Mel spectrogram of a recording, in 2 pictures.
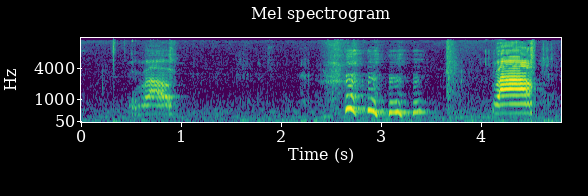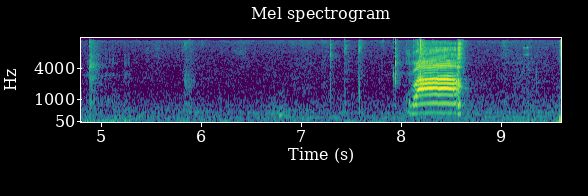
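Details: Savannah cat, an F6 generation pet indoors, giving three drawn-out harmonic meows near 0.5, 4 and 8 seconds, plus a shorter wavering mew in between; quiet room with faint clicks.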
